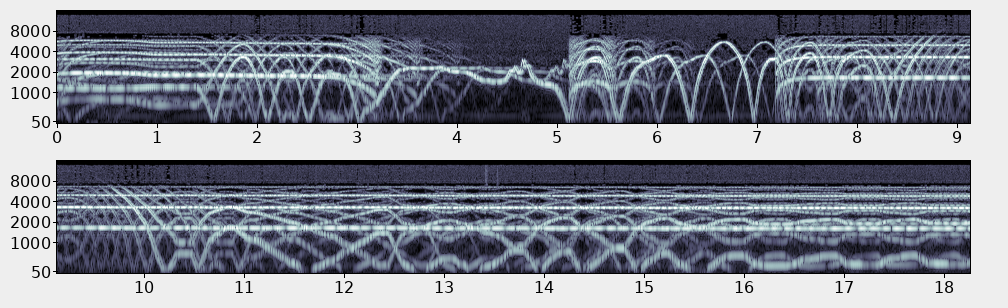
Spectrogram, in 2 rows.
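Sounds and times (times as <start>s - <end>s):
theremin with delay: 0.0s - 18.2s.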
